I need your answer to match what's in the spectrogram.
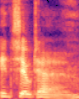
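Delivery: put-on trash-talk voice. Opening a talk about four shows, in a trash-talking voice. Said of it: "That was my talking trash voice".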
